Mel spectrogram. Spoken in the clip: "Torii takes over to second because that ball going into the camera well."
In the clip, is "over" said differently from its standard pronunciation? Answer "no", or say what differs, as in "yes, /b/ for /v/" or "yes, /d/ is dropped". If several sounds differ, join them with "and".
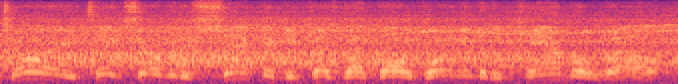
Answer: no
